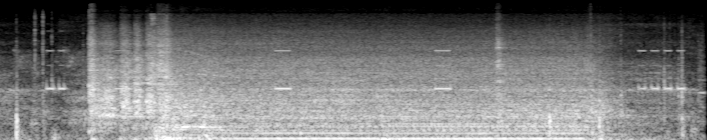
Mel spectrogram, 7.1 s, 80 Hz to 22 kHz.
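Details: Engine jump-started by a NexPow G17 jump starter at 16.7 volts with the vehicle battery disconnected: brief crank catches quickly into a steady even idle before shutting off; healthy start and run.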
